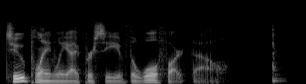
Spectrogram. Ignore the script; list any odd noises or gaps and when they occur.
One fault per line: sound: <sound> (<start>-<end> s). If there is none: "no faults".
sound: tap (2.7-2.9 s)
